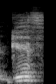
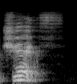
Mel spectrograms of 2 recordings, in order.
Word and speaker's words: GIF: It's a hard G.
